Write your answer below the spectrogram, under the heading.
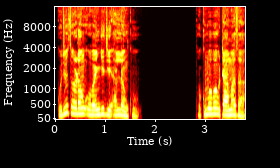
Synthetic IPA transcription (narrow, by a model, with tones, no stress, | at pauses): kʷu˨d͡ʒi˦sʼoː˨ɽɔ˦ŋʔʊ˨bɐ˦ŋɡʲɪ˦d͡ʒiː˨ʔa˦lːɐ˨ŋkʷu˨ʔ | kʷu˨kʷʊ˦ma˦ba˦wtaː˨mɐ˦s̬a˨ʔ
